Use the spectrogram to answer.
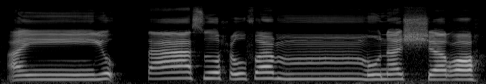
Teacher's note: ان یؤطا کی نون ساکن پر ہم غنہ کریں گے کیونکہ نون ساکن کے بعد حروف یرملون میں سے یا آ گیا ہے، تو ہم اسے ان یؤتا نہیں کہیں گے بلکہ کیا کہیں گے ان یؤتا۔ حمزہ ساکن ہے اور حمزہ ساکن پر جھٹکا دیتے ہیں تو یوتا کہنا غلط ہوگا اور صحیح ہے ان یؤتا صحفا منشرہ۔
